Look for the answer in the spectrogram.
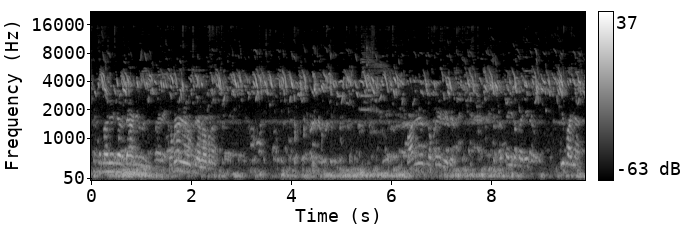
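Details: Baby chicks peeping in a dense, continuous chorus of high, short, downslurred cheeps, with a man speaking Hindi nearby and low household rumble underneath.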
